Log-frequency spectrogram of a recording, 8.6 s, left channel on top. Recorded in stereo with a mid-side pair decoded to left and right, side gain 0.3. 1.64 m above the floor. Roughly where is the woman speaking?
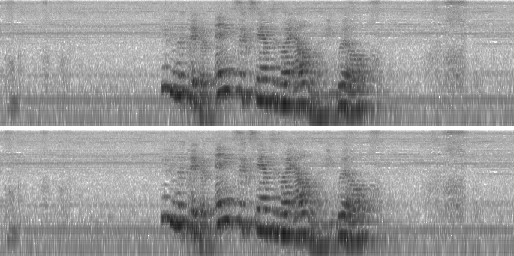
Ahead.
